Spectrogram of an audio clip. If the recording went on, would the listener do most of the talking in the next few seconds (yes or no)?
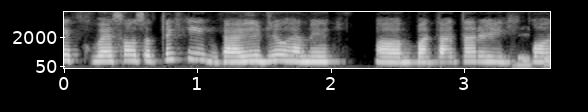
yes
